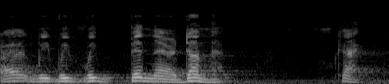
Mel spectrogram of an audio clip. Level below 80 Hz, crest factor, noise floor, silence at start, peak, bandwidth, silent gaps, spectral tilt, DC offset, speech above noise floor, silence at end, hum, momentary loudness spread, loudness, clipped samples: -58 dBFS; 18 dB; -57 dBFS; 0 s; -12 dBFS; 11.5 kHz; none; -6.5 dB/octave; under 0.1%; 28 dB; 0 s; none; 10 LU; -30 LUFS; under 0.1%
